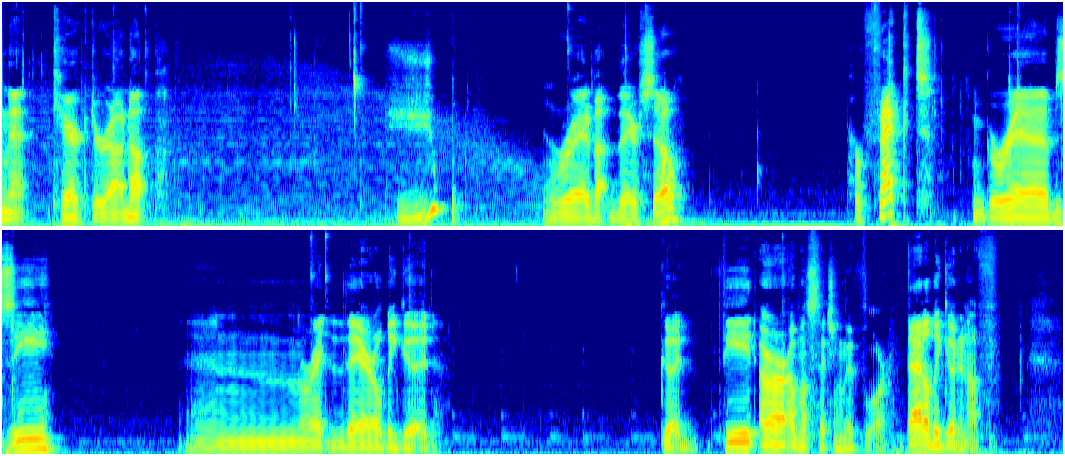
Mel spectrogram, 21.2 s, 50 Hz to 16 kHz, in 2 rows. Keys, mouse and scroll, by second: 0.6-1.0 scroll down 4, 2.3-3.5 scroll down 1, 3.5-5.7 drag, 6.3-8.8 shift+drag, 10.0 g.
